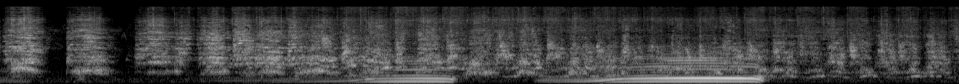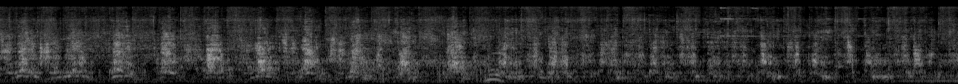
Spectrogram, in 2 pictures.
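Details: Jersey cow offered for sale on a dairy farm, giving two long, deep, droning moos with rich harmonics, the second rising slightly and swelling louder before breaking off, followed by steady rustling background noise.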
